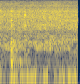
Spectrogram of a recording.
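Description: Broiler chicken pieces with turmeric sizzle in a hot pan as they are stirred, a close, continuous frying hiss with a couple of brief scraping clicks from the spatula.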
